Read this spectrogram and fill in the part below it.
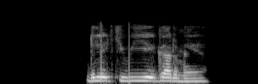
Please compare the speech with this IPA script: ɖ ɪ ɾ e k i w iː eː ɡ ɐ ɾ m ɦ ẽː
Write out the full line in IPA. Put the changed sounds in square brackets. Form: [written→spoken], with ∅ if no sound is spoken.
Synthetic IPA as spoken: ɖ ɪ [ɾ→l] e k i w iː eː ɡ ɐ ɾ m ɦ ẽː

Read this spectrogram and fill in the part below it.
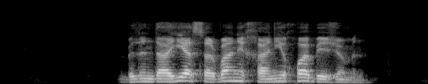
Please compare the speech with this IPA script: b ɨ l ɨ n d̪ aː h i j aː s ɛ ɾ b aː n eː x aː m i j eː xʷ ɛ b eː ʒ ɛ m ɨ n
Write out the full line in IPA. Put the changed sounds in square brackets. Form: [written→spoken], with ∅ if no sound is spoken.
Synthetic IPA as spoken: b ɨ l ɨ n d̪ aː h i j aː s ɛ ɾ b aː n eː x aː [m→n] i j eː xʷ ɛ b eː ʒ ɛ m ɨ n

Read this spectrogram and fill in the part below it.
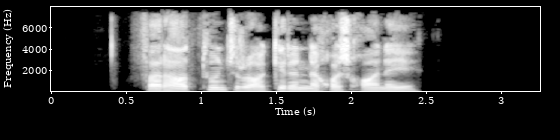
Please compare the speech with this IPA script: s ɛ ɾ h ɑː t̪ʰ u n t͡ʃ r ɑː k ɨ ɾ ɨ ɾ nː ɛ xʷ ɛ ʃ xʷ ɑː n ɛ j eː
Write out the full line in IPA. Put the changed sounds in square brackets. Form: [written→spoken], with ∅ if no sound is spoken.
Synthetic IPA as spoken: [s→f] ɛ ɾ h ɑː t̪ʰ u n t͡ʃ r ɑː k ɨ ɾ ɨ [ɾ→∅] nː ɛ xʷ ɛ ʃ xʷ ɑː n ɛ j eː

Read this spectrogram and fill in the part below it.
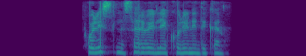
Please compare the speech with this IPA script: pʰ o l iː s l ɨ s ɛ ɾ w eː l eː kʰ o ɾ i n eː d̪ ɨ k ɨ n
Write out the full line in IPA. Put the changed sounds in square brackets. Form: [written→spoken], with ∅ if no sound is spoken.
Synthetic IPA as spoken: pʰ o l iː s l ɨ s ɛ ɾ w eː l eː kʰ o [ɾ→l] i n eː d̪ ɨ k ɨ n

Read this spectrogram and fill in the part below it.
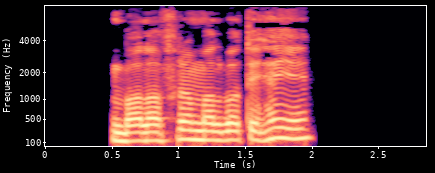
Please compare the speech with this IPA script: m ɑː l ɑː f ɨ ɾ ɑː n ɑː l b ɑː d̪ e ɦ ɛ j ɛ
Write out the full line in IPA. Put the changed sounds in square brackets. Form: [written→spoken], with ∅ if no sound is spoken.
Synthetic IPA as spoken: [m→b] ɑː l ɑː f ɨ ɾ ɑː [n→m] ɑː l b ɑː [d̪→t̪] e ɦ ɛ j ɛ

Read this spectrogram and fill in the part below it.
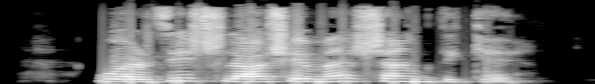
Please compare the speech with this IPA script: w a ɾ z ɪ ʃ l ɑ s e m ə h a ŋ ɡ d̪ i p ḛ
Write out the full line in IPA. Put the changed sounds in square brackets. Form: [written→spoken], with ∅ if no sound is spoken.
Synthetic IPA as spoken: w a ɾ z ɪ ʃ l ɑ [s→ʃ] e m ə [h→ʃ] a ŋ ɡ d̪ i [p→k] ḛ

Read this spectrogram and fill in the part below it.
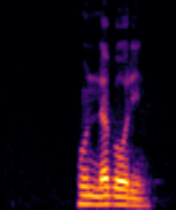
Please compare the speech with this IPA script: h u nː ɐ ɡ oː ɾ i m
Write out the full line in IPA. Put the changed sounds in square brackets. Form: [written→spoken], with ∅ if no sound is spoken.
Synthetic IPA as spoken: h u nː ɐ [ɡ→b] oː ɾ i [m→n]

